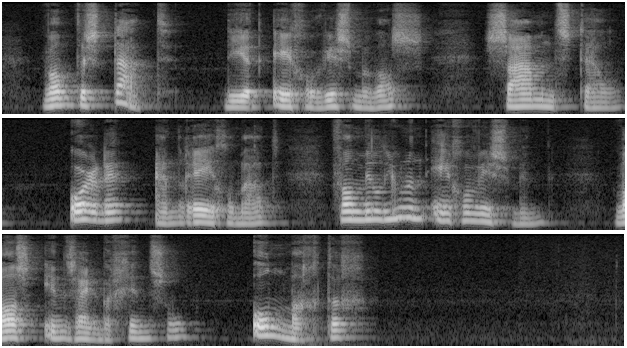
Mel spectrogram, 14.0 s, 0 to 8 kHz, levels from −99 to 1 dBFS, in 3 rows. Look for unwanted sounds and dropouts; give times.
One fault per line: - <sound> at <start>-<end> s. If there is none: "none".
none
